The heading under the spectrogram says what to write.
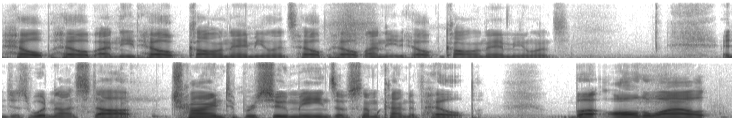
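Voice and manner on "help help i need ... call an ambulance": normal talking voice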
